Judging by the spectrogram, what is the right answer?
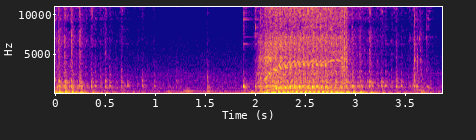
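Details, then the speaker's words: Harbor Freight 1000W generator after fixing no-spark problem and clearing bad fuel: catches after short crank and settles into steady even running; starts fine now. "But now she starts up just fine."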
